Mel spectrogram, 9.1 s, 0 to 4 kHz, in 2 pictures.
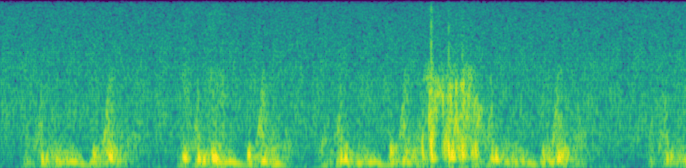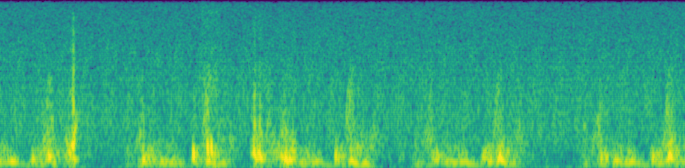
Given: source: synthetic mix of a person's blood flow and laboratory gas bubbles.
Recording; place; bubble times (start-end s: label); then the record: Doppler ultrasound of blood flow; precordium
1.21-1.28 s: bubbles
1.38-1.51 s: bubbles
2.77-3.23 s: bubbles
5.00-5.12 s: bubbles
5.92-6.02 s: bubbles
6.24-6.55 s: bubbles
From the record:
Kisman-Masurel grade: 123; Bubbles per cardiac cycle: 1 to 2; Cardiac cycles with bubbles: 10 to 50%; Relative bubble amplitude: loud (0.450 to 0.775); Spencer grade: 2 (many but less than half of the cardiac periods contain bubble signals, singularly or in groups); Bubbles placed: only in the low amplitude regions of the cardiac cycle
